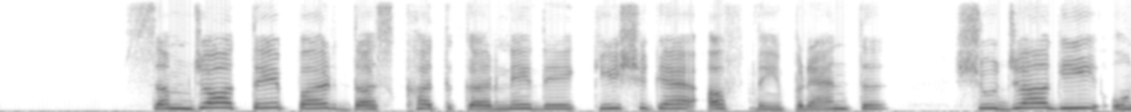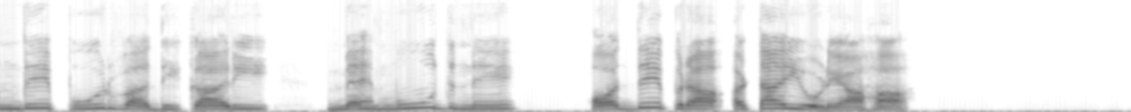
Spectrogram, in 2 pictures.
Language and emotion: Dogri, neutral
